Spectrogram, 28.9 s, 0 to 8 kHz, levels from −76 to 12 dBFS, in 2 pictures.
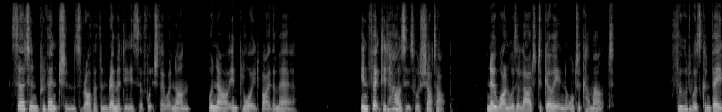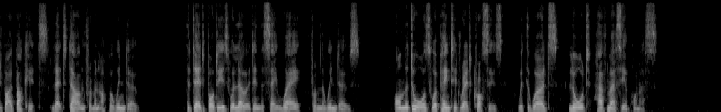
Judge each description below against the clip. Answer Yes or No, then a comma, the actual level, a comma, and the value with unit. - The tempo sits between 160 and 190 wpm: No, average, 145 wpm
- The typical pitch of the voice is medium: Yes, medium, 170 Hz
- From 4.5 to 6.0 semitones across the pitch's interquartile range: No, average, 3.9 semitones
